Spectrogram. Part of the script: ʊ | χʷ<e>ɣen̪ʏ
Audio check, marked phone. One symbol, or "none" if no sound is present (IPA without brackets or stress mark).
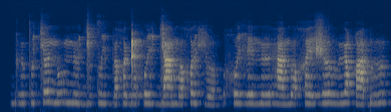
i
